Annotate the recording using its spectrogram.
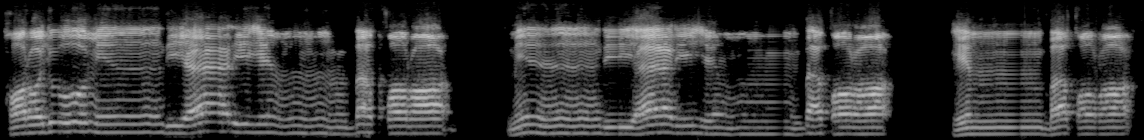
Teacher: Maka di sini mim mati bertemu ba, namanya ikhfa syafawi, dibaca dengan kita sembunyikan mim mati, kemudian kita dengungkan.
